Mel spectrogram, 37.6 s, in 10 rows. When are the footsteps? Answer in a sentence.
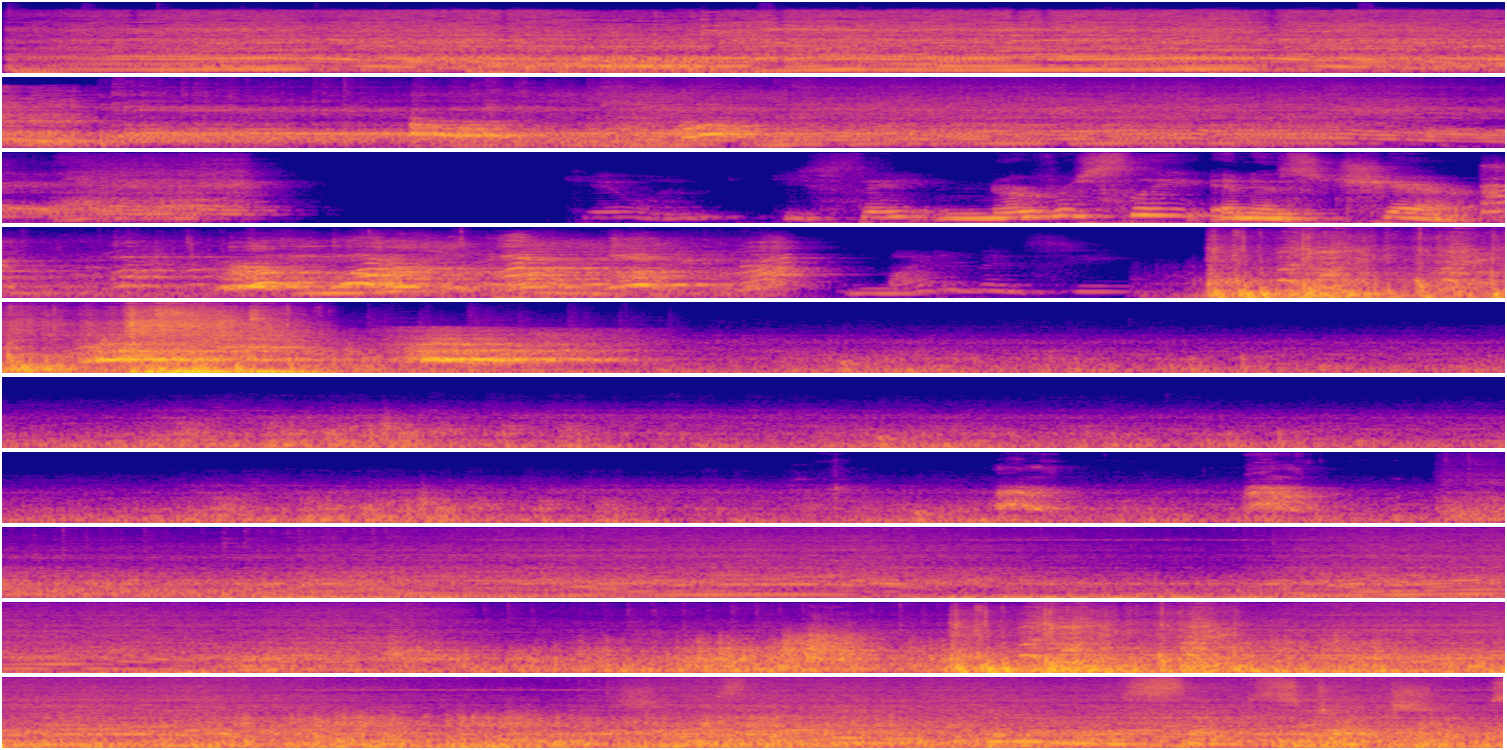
The footsteps can't be heard in this clip.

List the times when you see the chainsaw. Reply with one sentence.
The chainsaw can be heard from 0.0 to 8.2 s and from 26.1 to 37.5 s.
